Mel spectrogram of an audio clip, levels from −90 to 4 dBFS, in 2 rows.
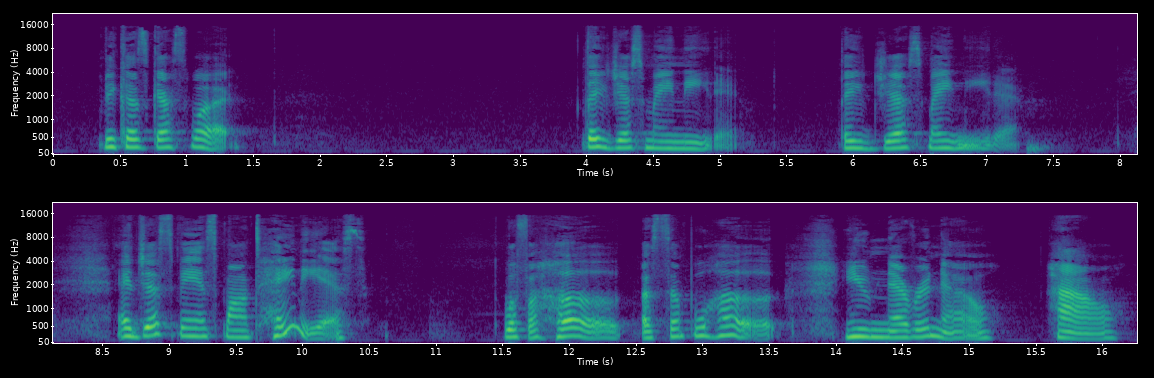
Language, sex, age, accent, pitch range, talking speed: English, female, 30-49, American, 175-225 Hz, 100 wpm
